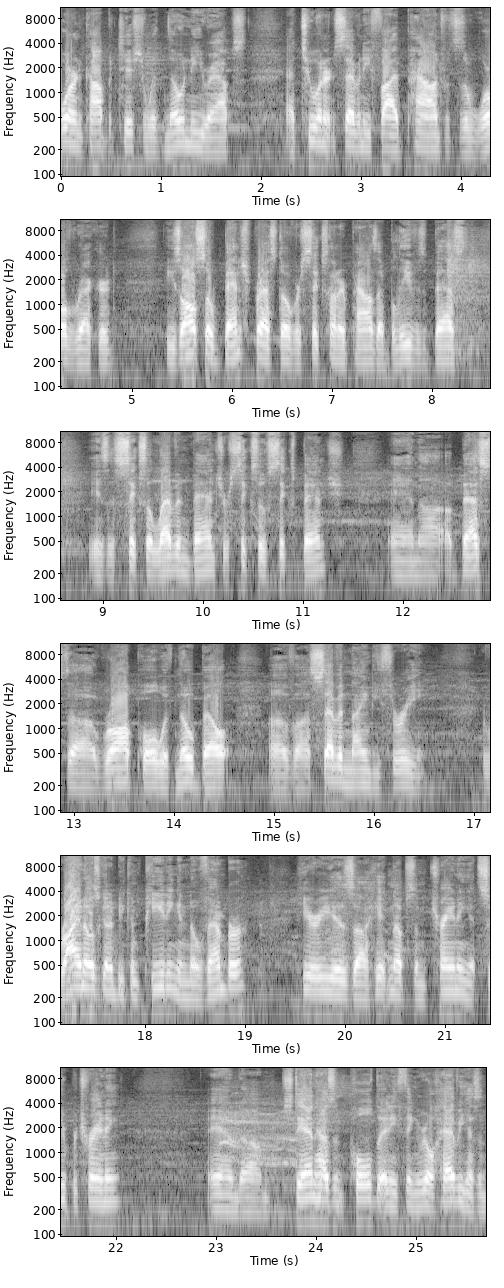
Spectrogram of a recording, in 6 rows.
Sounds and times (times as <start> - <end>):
Speech: 0.0 - 4.8, 5.4 - 8.3, 8.9 - 16.5, 17.1 - 22.0, 22.9 - 25.7.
